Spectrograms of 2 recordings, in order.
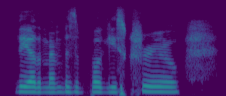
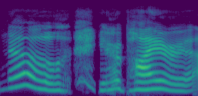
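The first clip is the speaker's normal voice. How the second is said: much louder and higher, laughing retort; indignant Nami; 6 semitones higher, 12 dB louder, slower than usual. Retold or imitated. Nami refuses Luffy's thanks, loud laughing retort. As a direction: fling the refusal back at him. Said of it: "And she's like".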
